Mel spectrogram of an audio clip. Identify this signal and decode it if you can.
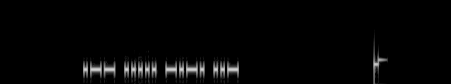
Morse code, heard as a keyed tone, about 36 wpm, 700 Hz. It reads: W5CU
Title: USA Call Signs - 4x Character Spacing - 35wpm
